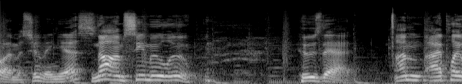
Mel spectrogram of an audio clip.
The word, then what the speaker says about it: Simu: So Simu, is that how it's pronounced?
